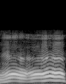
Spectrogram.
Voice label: scientist fear ehheeh; half-life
